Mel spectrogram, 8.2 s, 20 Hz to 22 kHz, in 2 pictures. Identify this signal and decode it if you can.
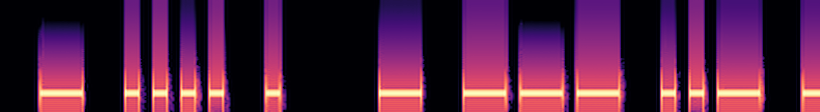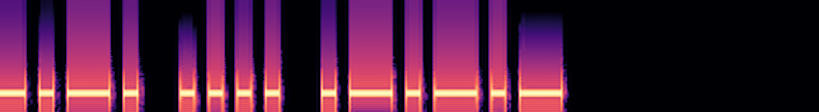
Morse code, heard as a keyed tone, about 17 wpm, 700 Hz. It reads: THE TOUCH.
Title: Sentences from Top 1500 Words 17wpm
